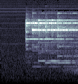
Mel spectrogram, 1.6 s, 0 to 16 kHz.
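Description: An electronic alarm tone, alarm sound 3 previewed in a program's alarm settings by pressing the F1 key, starts abruptly after a short silence and holds steady, bright and high-pitched with sustained ringing tones and a faint lower harmonic, with no voices.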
